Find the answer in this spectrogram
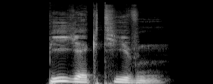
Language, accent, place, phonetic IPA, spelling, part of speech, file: German, Germany, Berlin, [ˈbiːjɛktiːvn̩], bijektiven, adjective, De-bijektiven.ogg
- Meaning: inflection of bijektiv: 1. strong genitive masculine/neuter singular 2. weak/mixed genitive/dative all-gender singular 3. strong/weak/mixed accusative masculine singular 4. strong dative plural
